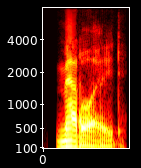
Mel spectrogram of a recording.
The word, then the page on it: mattoid: American English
